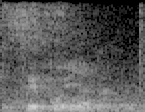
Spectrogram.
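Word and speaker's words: séquoia: Et c'est la rouette de l'on appelle pap ça alors ça s'écrit mais ça se prononce seoya et le seoya c'est ça le plus gros arbre aussi au monde.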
